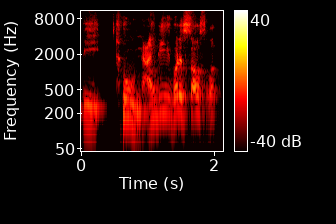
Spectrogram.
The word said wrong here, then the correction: D'Souza: Don't pronounce his name as if he's like a new nickname for Chief Keef. Okay, it's Silvio D'Souza.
